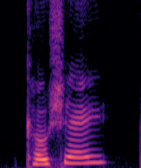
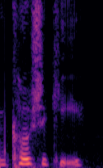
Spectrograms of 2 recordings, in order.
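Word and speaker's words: Koschei: But Koshei, that's his name? – Yeah. – It was not right.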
